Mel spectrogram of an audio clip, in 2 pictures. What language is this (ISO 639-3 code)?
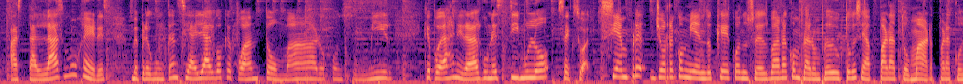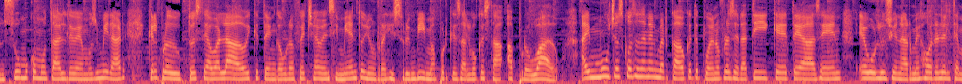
spa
